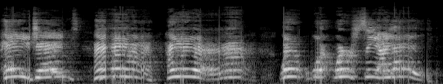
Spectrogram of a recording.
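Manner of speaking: weird, very high-pitched squeaky voice. Recalling weird characters from the films, doing the weird CIA guy voice. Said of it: "they would have that weird voice like the C I A guy".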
